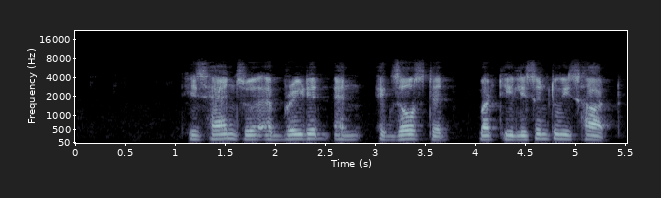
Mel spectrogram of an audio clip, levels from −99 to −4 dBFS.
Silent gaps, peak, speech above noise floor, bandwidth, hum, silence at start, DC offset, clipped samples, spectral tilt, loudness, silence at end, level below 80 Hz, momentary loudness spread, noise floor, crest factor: none; -18 dBFS; 51 dB; 7.6 kHz; none; 1.15 s; under 0.1%; under 0.1%; -2 dB/octave; -35 LUFS; 0.2 s; -78 dBFS; 7 LU; -87 dBFS; 20 dB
